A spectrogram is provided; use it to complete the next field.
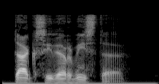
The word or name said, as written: taxidermista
